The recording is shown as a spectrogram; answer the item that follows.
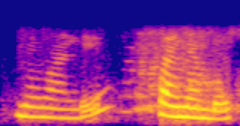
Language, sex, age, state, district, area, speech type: Telugu, female, 30-45, Andhra Pradesh, Kakinada, rural, conversation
